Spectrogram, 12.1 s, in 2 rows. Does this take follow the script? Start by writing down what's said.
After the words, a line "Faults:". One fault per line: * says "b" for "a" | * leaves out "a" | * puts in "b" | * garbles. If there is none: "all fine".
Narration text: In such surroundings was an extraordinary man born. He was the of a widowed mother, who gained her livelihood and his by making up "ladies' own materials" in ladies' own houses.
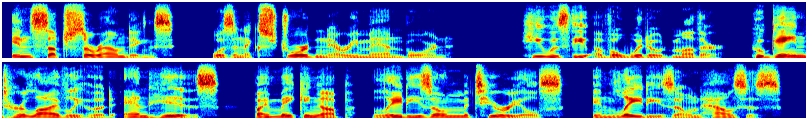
In such surroundings was an extraordinary man born. He was the of a widowed mother, who gained her livelihood and his by making up "ladies' own materials" in ladies' own houses.
Faults:
all fine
